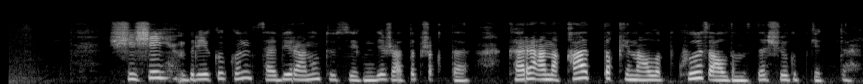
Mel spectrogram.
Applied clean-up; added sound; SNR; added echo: none; none; none; none.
